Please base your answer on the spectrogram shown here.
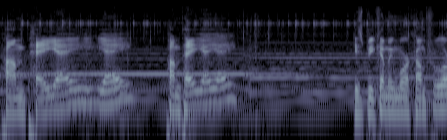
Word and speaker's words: Pompeii: Fun fact about Latin, the letters I are used as a single letter and pronounced AA. So Pompeii would have been pronounced Pompeii.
